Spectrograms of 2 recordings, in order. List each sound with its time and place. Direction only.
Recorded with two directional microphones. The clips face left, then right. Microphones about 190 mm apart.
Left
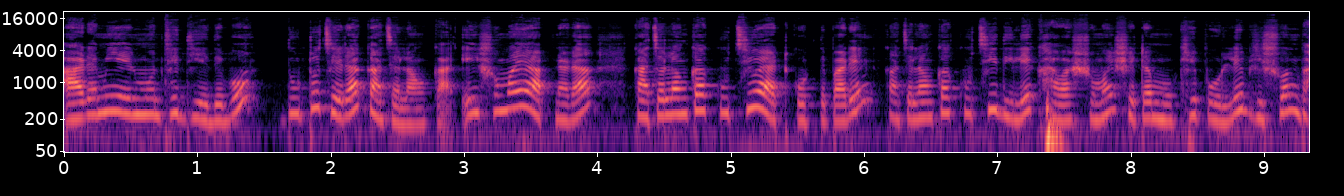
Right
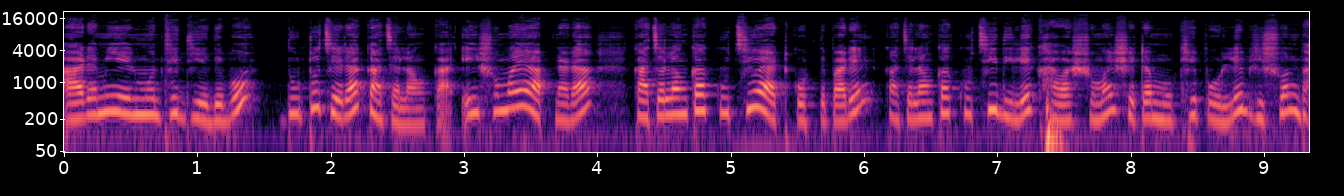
0.0 s a woman's voice: 30° right (ahead or behind)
